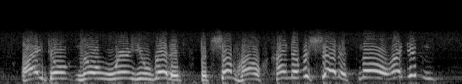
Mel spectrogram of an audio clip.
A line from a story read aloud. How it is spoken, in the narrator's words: howled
